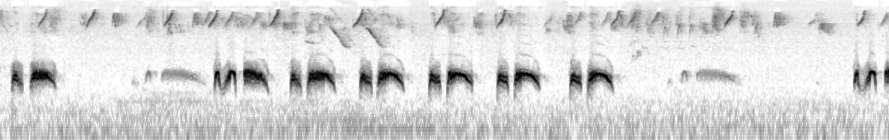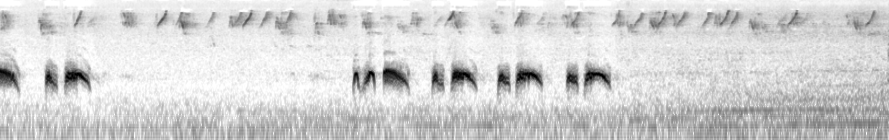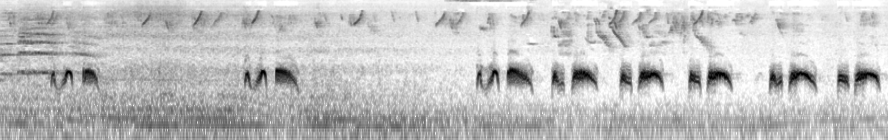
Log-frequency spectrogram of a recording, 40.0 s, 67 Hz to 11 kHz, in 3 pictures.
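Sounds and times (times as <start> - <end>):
doves cooing: 0.0 - 1.0, 2.0 - 9.4, 10.2 - 11.1, 12.8 - 15.0, 18.0 - 23.1, 26.4 - 32.4, 33.6 - 39.9
small birds chirping: 0.0 - 39.9.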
